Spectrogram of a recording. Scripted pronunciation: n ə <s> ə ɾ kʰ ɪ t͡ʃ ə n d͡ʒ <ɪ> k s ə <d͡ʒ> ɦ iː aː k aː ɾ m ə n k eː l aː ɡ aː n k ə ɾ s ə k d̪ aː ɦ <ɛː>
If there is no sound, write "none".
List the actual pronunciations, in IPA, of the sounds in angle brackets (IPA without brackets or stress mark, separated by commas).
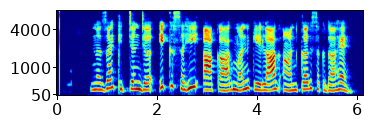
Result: z, ɪ, none, ɛː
